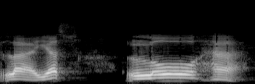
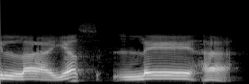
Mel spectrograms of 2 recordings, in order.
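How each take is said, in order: First: The L is heavy with a dark vowel. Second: The L is light with a thin vowel. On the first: "Lamnya dibaca tagulid" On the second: "bitaklil wa tarkikil lam"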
